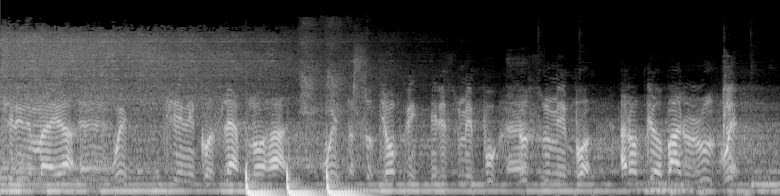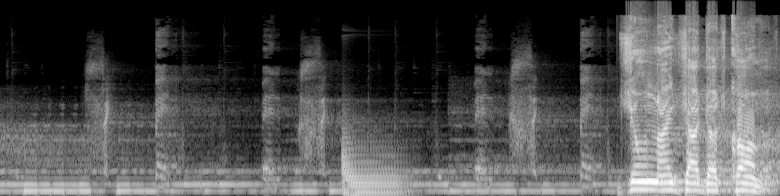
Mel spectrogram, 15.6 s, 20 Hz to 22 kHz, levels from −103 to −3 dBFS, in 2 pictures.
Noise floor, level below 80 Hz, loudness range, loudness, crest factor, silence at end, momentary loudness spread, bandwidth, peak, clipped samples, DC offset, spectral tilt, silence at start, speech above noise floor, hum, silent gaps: -35 dBFS; -28 dBFS; 17 LU; -14 LUFS; 16 dB; 0 s; 25 LU; over 20 kHz; 0 dBFS; 0.4%; under 0.1%; -5 dB/octave; 0 s; 20 dB; none; none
